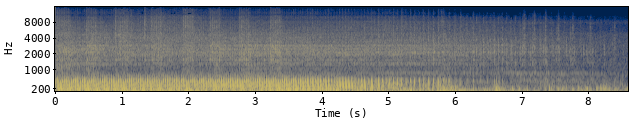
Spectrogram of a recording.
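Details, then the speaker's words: Newly acquired gas-powered saw making its first cut: the engine pulls with a steady beat, then sags and stumbles unevenly under load. Bogging; the cause is unknown and the choke setting is being tried. "Probably not supposed to sound like that."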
